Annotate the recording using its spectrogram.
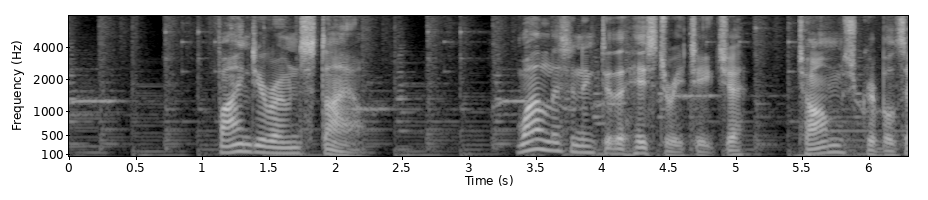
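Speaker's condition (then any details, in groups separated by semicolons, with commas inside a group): No condition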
